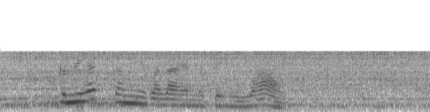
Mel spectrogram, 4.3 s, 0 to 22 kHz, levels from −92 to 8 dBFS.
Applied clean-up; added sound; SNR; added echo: none; Sink (filling or washing) / Water tap, faucet; 4 dB; none.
